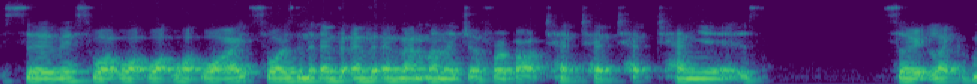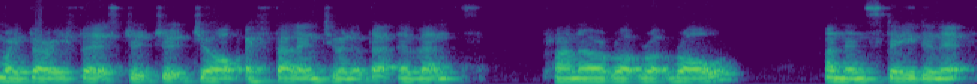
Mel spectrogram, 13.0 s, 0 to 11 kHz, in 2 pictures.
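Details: Man, 28, with Tourette's for about two years; vocal tics began once he relearned to talk after seizures; involuntary words and repetitions; vocal tics with stammering (Tourette syndrome).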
